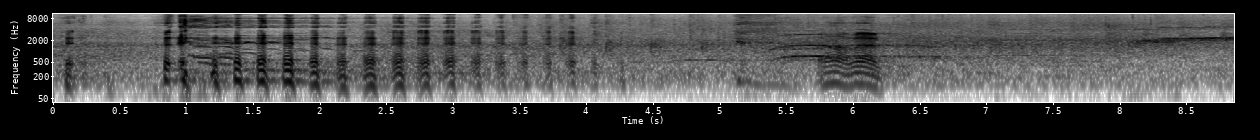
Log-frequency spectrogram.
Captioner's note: Laughter; 笑声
